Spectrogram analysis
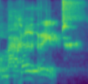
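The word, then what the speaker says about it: magaldrate: அடுத்த ஆன்டாசிட்ஸ்ல நம்ம பார்க்கக்கூடிய 3வது இன்ஆர்கானிக் ஏஜென்ட்ஸ் என்ன அப்படின்னா, ஒரு சில பேர் ஒவ்வொரு மாதிரி இதை ப்ரொனவுன்ஸ் பண்ணுவாங்க. ஸோ மெகல்ட்ரேட். மெகல்ட்ரேட் அப்படின்னா சிம்பிளா மாலிகுலர் ஃபார்முலாவும் அதனுடைய பேரும் வந்து மனசுல பதியணும் அப்படின்னா கொஞ்சம் சிஸ்டமேட்டிக்கா படிக்கணும்.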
